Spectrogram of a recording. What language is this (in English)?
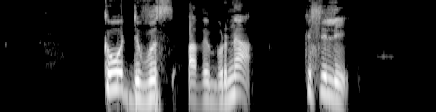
South Giziga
